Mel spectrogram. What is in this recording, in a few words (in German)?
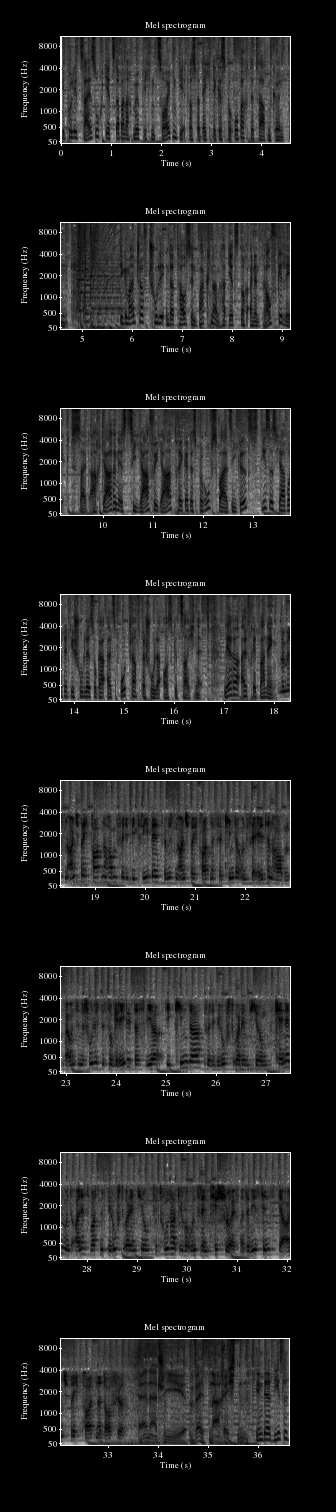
Radio Nachrichtenmitschnitt; ENERGY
